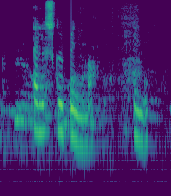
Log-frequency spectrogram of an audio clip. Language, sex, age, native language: Icelandic, female, 8, Icelandic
